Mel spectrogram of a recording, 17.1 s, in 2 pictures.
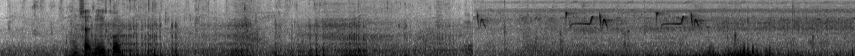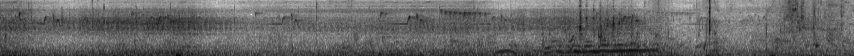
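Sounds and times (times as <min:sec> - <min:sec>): low rumble: 0:01.0 - 0:08.9.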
